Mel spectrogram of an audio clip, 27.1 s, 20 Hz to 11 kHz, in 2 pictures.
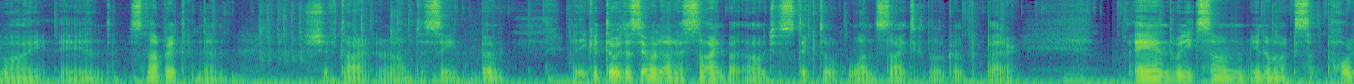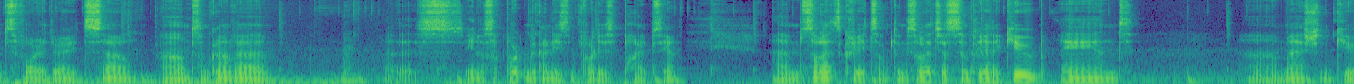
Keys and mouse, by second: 2.3-3.7 typing, 5.0-5.4 drag, 5.6-6.0 shift+drag, 6.6-7.6 shift+middle drag, 8.0-9.5 shift+middle drag, 10.0 shift+middle drag, 10.8-11.1 shift+middle drag, 11.9-12.5 middle drag, 12.7-13.1 shift+middle drag, 13.8-14.7 shift+middle drag, 15.1-15.5 shift+middle drag, 16.6-17.0 middle drag, 20.3-21.0 shift+middle drag, 21.4 middle click, 23.0 shift+a.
